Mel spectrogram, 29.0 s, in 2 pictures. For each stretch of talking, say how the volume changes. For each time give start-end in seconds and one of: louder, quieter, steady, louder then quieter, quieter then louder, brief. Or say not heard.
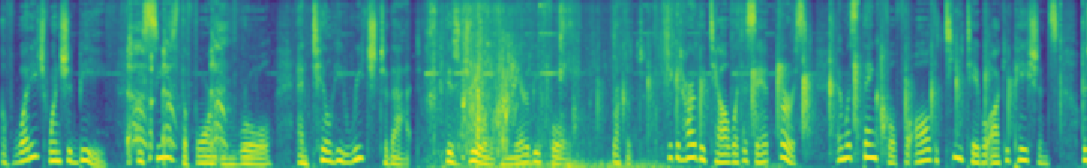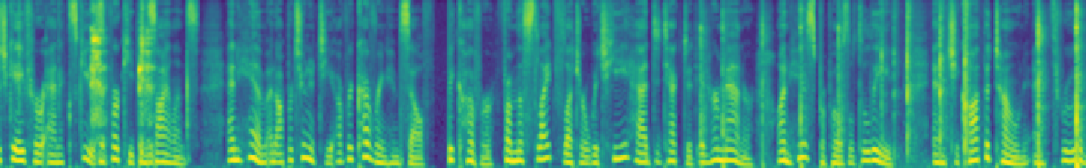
0.0-28.9 steady.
